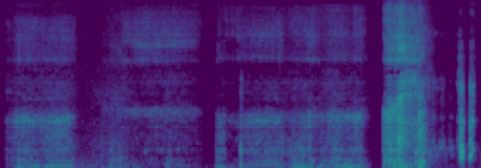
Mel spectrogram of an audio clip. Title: Weird snores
